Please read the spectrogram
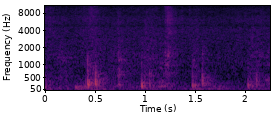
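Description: Faint footsteps on a concrete floor, a few soft, irregular steps over quiet room tone.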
